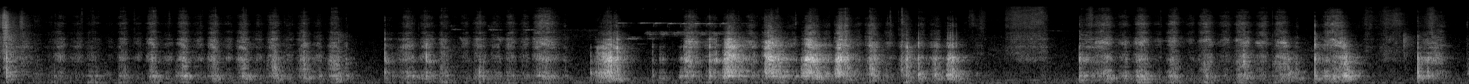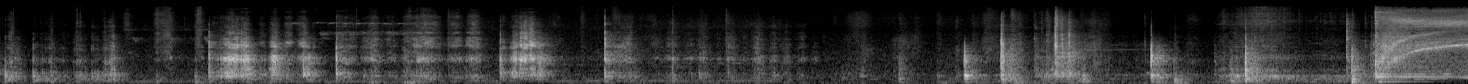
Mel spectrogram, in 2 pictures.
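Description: Dried glue squeeze-out being scraped off the joints of a glued-up hardwood board, in irregular rasping strokes that come in bunches with short pauses. Near the end a Hitachi C12RSH sliding miter saw starts up with a rising whine.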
